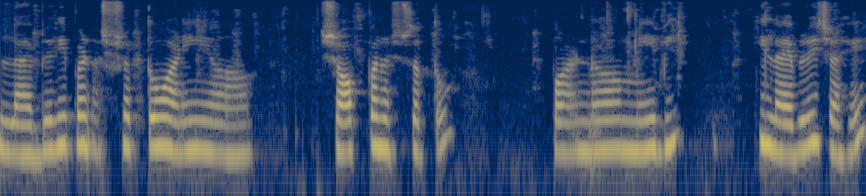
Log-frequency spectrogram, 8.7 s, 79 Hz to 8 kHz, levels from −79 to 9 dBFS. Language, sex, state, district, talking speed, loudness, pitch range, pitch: Marathi, female, Goa, North and South Goa, 90 wpm, -18 LUFS, 225-255 Hz, 235 Hz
